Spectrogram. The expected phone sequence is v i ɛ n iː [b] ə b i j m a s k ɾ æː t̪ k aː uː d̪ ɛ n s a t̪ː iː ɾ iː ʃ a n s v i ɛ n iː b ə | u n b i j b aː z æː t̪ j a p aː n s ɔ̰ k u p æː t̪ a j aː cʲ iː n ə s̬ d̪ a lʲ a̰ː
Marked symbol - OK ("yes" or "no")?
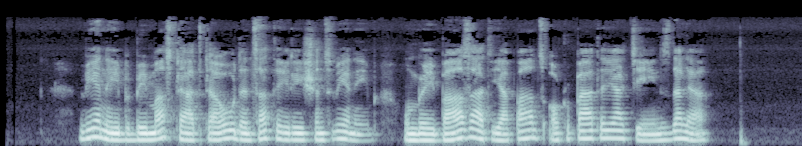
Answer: yes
